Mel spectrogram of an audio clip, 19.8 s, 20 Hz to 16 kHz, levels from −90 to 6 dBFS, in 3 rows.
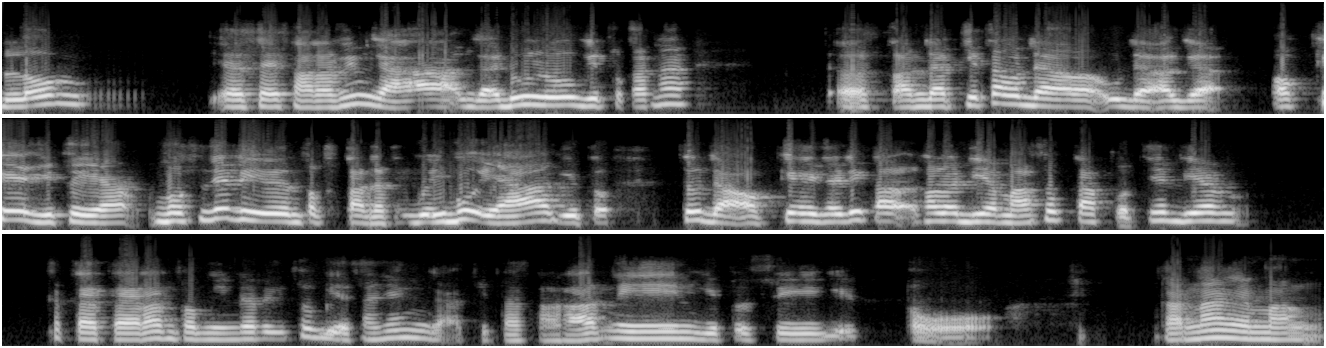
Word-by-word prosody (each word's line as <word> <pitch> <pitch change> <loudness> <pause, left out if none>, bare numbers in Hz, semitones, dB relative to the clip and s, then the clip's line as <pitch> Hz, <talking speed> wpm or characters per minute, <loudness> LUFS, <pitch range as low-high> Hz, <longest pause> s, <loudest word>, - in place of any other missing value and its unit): belum, 215 +7 +2 0.8
ya 190 - +2
saya 195 -1 +1
saranin 180 +7 0
nggak 195 +1 +1
nggak 180 0 +3
dulu 240 0 +5 0.2
gitu 210 -1 -2
karena, 195 +7 -3 0.8
eee, - - +1
standar 195 +2 +1
kita 230 +4 +1
udah 200 -5 +2
udah 195 - +2
agak 180 - +1 0.3
oke 200 +7 -1 0.2
gitu 205 +2 +1
ya. 195 0 +2
Maksudnya 235 +6 +2
di 275 - +3 0.2
untuk 205 - -3
standar 185 -2 -2
ibu-ibu 210 +6 +3
ya 195 +5 +4
gitu. 380 -6 +1 0.4
Itu - - +1
udah 210 - +3 0.2
oke 185 +6 -1 0.2
jadi 215 +4 +2
kalau 235 0 +3
kalau 230 0 +3
dia 220 -1 +3
masuk 195 +7 0
takutnya 225 +2 -2
dia 235 +1 +4
m - - -6 0.7
keteteran 180 +2 -1
atau 180 - -1
minder 175 +2 -3
itu 185 +6 -6
biasanya 175 -2 -5
nggak 210 -3 -8
kita 150 - -10
saranin 195 +4 -1
gitu 170 0 -6
sih 165 -1 -6 0.3
gitu. - - -8 0.8
Karena 190 +4 -2 0.2
memang 180 -2 -2
200 Hz, 150 wpm, -10 LUFS, 185-230 Hz, 0.8 s, dulu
